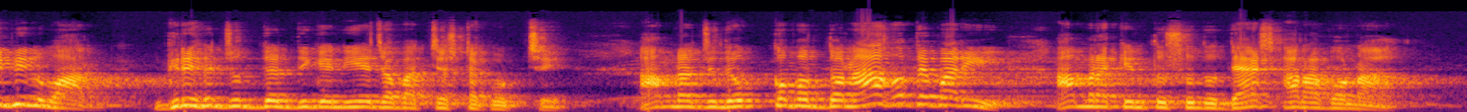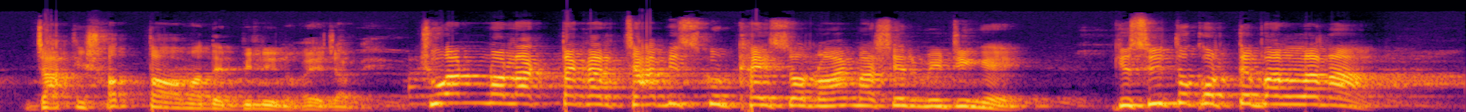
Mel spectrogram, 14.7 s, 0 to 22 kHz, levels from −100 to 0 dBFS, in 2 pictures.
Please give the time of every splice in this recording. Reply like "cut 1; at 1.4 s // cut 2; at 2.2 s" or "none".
cut 1; at 9.4 s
